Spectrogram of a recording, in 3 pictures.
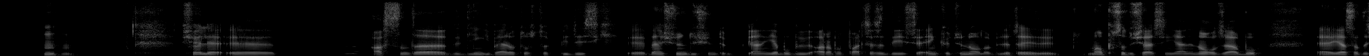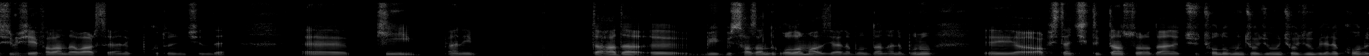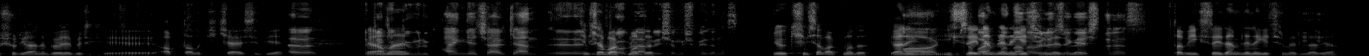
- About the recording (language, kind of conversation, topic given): Turkish, podcast, Yolculukta karşılaştığın en beklenmedik iyilik neydi?
- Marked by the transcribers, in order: other noise; other background noise; chuckle; tapping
